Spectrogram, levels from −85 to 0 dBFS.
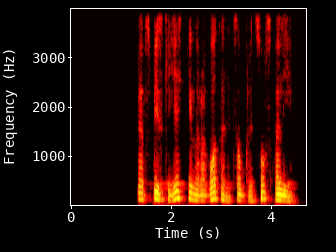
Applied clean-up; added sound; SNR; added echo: neural mask model DeepFilterNet 3.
